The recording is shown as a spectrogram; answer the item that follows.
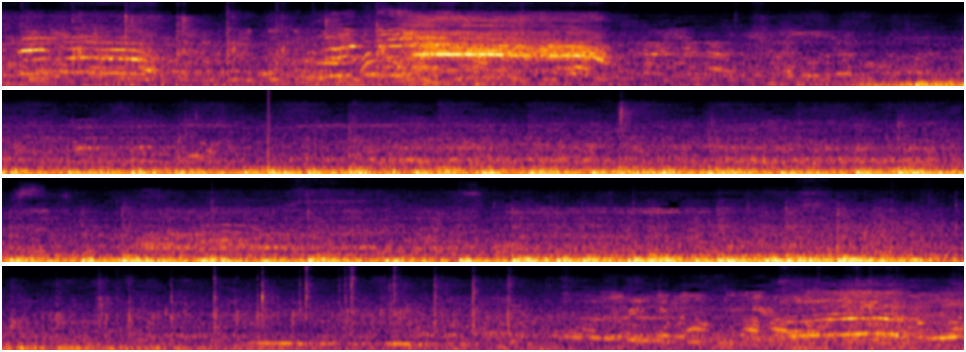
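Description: Stadium crowd noise heard from the stands. Voices stand out in the first few seconds, and a loud, deep, steady rumble fills the middle of the stretch before fading about four seconds from the end.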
